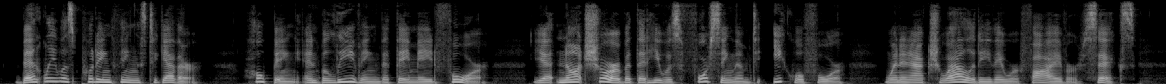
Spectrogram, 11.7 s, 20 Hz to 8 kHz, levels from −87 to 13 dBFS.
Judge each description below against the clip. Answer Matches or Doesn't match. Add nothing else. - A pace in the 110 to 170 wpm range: Matches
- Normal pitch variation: Doesn't match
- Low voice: Doesn't match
